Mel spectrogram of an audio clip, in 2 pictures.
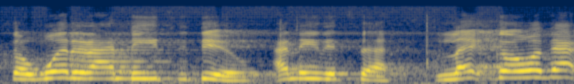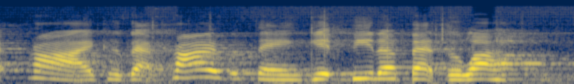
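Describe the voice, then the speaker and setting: A young woman giving a youth message at church, telling a story with lively acted-out voices into a handheld mic. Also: high-pitched, moderate pace, noisy background. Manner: animated storytelling, acting out quoted voices. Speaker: youth speaker. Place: large church sanctuary with congregation. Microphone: handheld microphone. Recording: echoey sanctuary from a far camera.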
